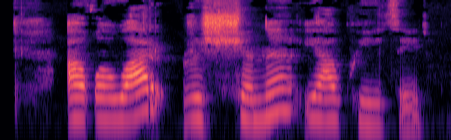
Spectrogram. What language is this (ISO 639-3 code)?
abk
